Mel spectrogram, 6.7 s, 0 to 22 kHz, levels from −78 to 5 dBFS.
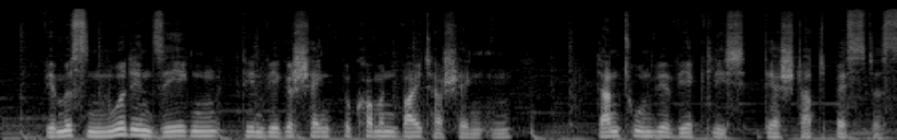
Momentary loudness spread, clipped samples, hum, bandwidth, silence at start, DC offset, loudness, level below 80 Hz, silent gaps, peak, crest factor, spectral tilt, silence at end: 11 LU; under 0.1%; none; 16.5 kHz; 0 s; under 0.1%; -30 LUFS; -48 dBFS; none; -8 dBFS; 22 dB; -5 dB/octave; 0 s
